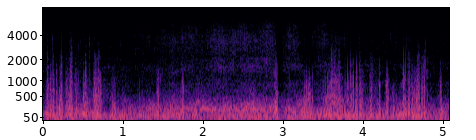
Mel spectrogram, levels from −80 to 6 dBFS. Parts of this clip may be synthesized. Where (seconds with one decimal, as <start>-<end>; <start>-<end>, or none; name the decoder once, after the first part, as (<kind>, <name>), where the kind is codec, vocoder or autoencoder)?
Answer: none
